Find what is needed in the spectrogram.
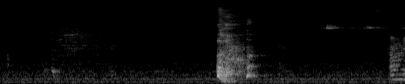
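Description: A woman coughing once, loudly and sharply, about two seconds in, after a faint breath. It comes just after she has drunk a lemon and ginger juice whose aftertaste she calls really bad.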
